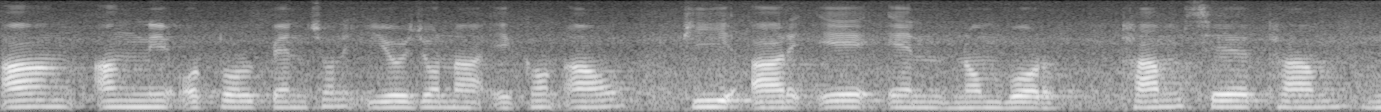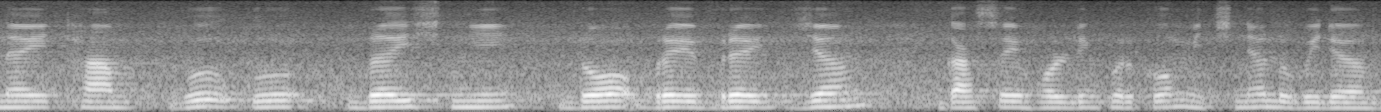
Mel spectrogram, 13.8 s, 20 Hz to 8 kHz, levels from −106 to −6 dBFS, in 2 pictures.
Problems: constant background noise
